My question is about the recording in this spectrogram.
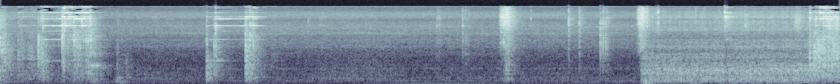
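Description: Metal clinking and ringing as the pot supports of a Primus screw-on canister gas stove are handled, then a few clicks and the burner lights just under five seconds in, hissing steadily with gas flowing at a high setting.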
